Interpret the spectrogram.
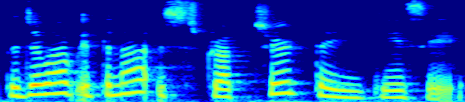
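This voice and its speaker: A woman's voice: fairly high pitch, lively intonation, moderate pace, mellow, lo-fi sound. A woman, teaching from slides, mixing English phrases into Urdu and asking and answering her own questions. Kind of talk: explaining a slide lesson.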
